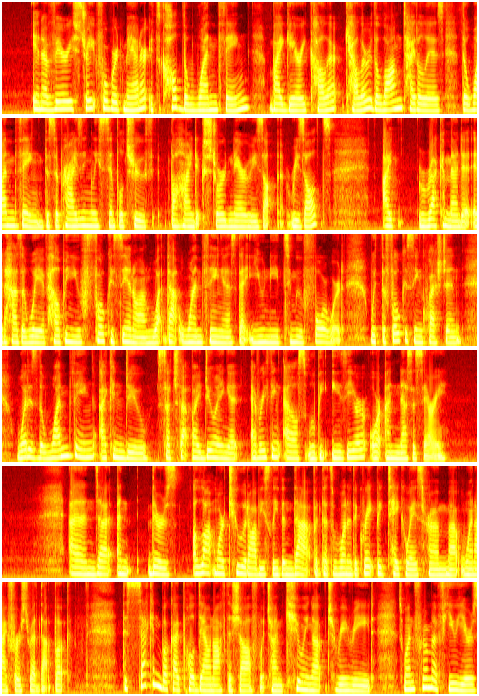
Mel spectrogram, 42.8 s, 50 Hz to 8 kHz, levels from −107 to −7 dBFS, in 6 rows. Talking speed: 175 wpm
